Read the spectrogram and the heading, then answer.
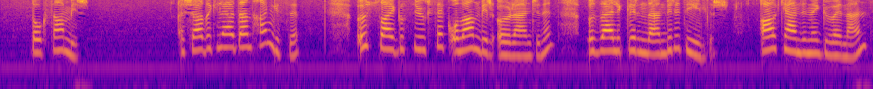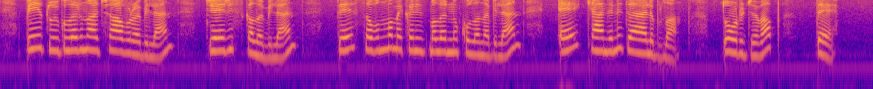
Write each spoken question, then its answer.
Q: Aşağıdakilerden hangisi öz saygısı yüksek olan bir öğrencinin özelliklerinden biri değildir?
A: Doğru cevap D.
